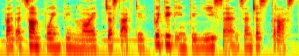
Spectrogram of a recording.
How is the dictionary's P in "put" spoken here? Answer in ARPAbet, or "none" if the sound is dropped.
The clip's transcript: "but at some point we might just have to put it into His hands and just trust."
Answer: P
